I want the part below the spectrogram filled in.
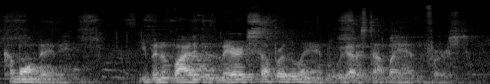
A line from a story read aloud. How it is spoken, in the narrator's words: gently tell them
